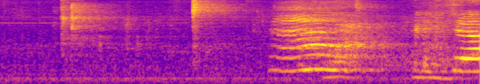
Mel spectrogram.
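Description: Faint handling sounds with one soft click about a second in, as cookie cutters are worked into set Jell-O in a baking pan. A child's short high-pitched voice sounds near the end.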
